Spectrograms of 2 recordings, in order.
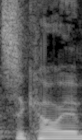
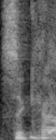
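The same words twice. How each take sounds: First: It is said in the speaker's ordinary accent. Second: It is said in a put-on Mexican accent.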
